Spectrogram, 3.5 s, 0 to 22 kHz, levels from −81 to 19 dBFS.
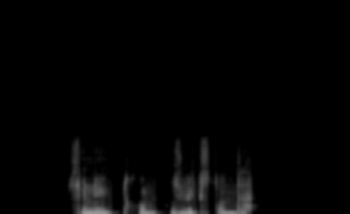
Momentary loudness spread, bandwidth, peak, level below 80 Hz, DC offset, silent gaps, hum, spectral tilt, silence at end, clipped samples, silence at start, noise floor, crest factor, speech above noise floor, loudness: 11 LU; 7.8 kHz; -16 dBFS; -70 dBFS; under 0.1%; none; none; -8.5 dB/octave; 1 s; under 0.1%; 0.75 s; under -90 dBFS; 18 dB; over 60 dB; -31 LUFS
